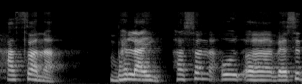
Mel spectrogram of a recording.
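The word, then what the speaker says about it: حسنة: बार आया है हसना हसन का मुन्नस है हसना भलाई हसना वैसे तो इसको हम हसनत भी पढ़ते हैं लेकिन एक्चुअली अरबी की जब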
